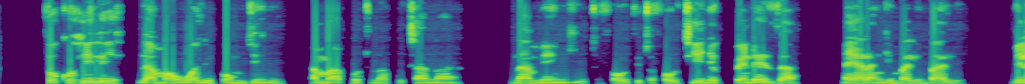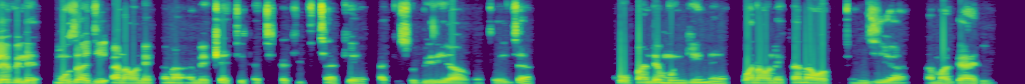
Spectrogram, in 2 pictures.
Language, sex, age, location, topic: Swahili, male, 25-35, Nairobi, finance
